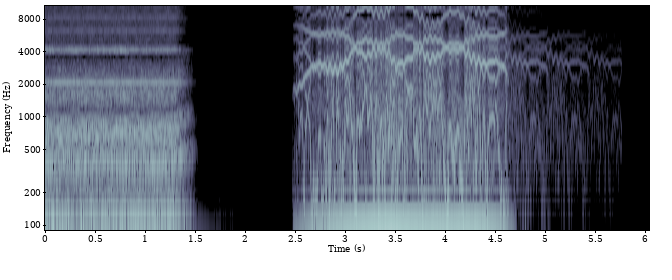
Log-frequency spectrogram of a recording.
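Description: Reveal Sound Spire software synthesizer playing AI-generated FX preset previews. A noisy, rumbling effect with steady high tones stops about a second and a half in. After a short gap comes a second effect with fast warbling pitch sweeps, which fades out near the end.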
